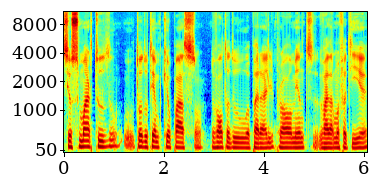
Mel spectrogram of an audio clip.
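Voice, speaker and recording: Delivered at a fairly slow pace in a monotone, flat intonation, the voice sounds dry and close with no echo in a very clean recording with a silent background. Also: man. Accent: European Portuguese. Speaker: church podcast host. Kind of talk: casual chat.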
